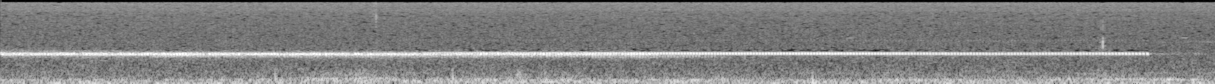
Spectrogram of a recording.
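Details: Amphibians heard at dusk in Somerset, a sustained even trill running for about eight and a half seconds before stopping abruptly, with soft low wind rumble underneath.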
